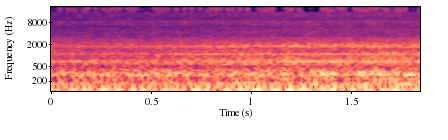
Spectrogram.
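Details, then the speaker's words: 2002 Toyota Sequoia idling with A/C on after a Freon recharge: steady idle, smooth fan rush and soft compressor hum, no knocks or squeals; compressor and fans working normally. "you can see the fans on now, compressor's on, it's running the way it should, no worries."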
